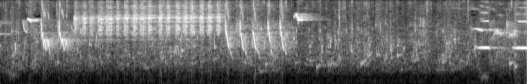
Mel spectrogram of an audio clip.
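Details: Common nightingale, called sikatan londo locally, singing on a training recording for songbirds: rapid buzzy rattle held steady for over a second, then quick descending strokes, sharp whistled notes and brief high slurs.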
